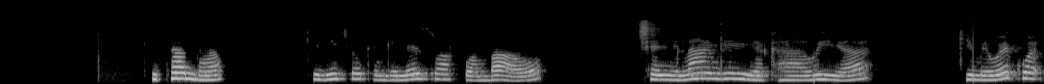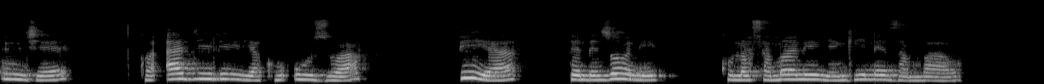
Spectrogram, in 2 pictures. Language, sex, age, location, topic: Swahili, female, 18-24, Dar es Salaam, finance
